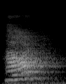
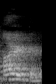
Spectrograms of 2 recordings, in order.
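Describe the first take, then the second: First: The vowel is a long 'ah' sound. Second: The vowel is a short 'uh' sound. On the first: The speaker calls it right. "तो यहां पे हार्ट है" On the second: The speaker calls it wrong. "इस हार्ट को ही अपन क्या कहते हैं"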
